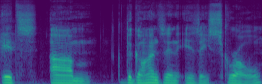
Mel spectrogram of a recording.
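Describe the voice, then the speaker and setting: On a very clean recording with a silent background, a man with a New York accent speaks at a very slow pace in a fairly low pitch, his intonation monotone and flat. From New York City (Harlem, Brooklyn). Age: 60s. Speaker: businessman. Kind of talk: interview.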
